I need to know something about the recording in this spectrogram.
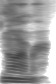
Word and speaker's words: Narmer: hammer or coming, and these symbols can be pronounced as well as Narmer or Emranar, except that the custom was to pronounce Narmer, and the name means angry catfish.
